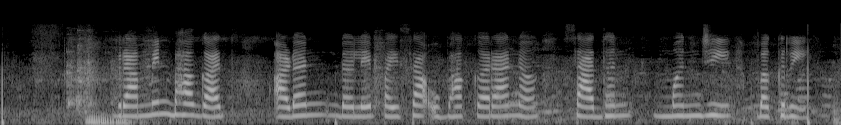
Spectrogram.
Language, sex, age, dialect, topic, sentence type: Marathi, female, 18-24, Northern Konkan, agriculture, statement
